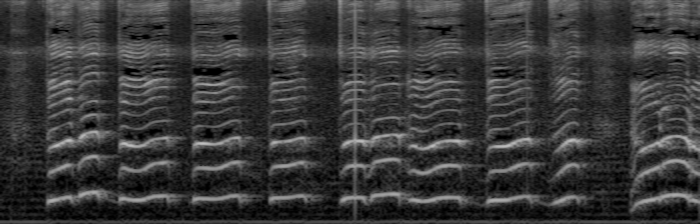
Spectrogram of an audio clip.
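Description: A high voice singing short, repeated notes on nearly the same pitch, about two a second, then going into one long wavering note near the end.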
